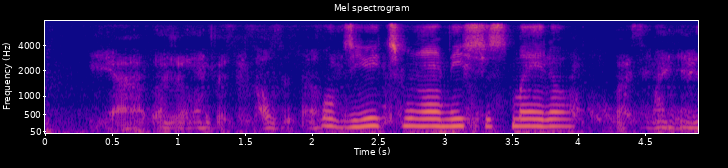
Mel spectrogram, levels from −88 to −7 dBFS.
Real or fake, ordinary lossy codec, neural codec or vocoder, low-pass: fake; none; codec, 24 kHz, 0.9 kbps, WavTokenizer, small release; 7.2 kHz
